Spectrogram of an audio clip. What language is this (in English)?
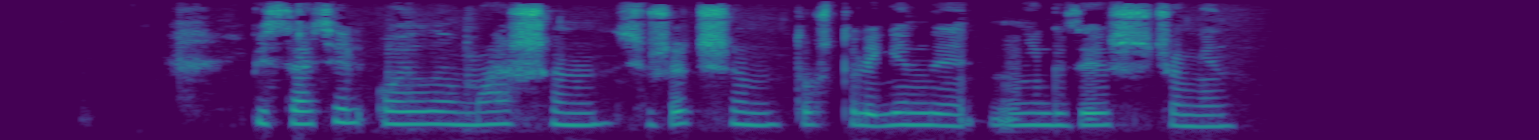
Mari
